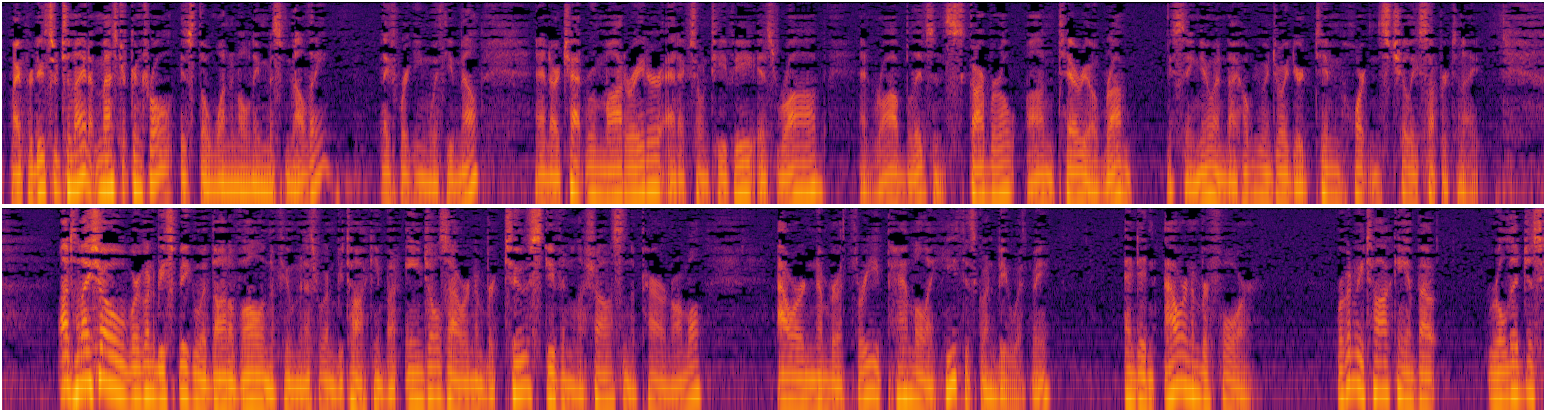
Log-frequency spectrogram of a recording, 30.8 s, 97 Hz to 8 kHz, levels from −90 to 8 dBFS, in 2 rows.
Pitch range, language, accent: 80-120 Hz, English, American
